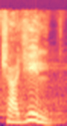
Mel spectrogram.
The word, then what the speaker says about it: chayil: La palabra hebrea chayil. C h a i l en el hebreo. Chayil.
